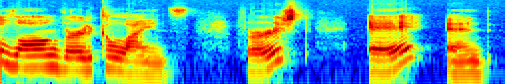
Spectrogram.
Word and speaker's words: 에: 에. Again, we do not pronounce the 2 sounds separately. It is one vowel sound. 에. 에.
